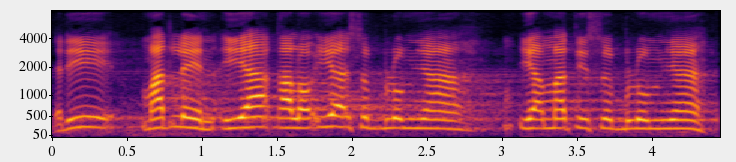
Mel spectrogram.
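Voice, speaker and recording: A man teaching Quran recitation at a mosque study session, demonstrating letter sounds and slowly chanting verses. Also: sits high, flat delivery, fairly bright tone. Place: mosque hall. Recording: long reverb of a mosque hall.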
